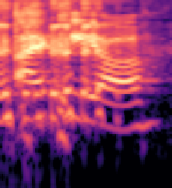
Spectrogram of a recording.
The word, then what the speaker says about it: IKEA: No, but it's IKEA. – IKEA. – What do you mean IKEA? Where does this come from? – That's how you pronounce it. It's a Swedish company. – Their Christmas ad. – Yeah, it's IKEA, just like Nike.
